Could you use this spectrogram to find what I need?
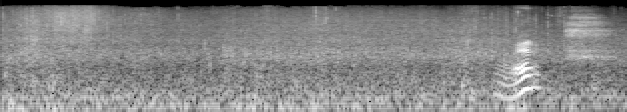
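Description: Footsteps wade and splash through shallow water.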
